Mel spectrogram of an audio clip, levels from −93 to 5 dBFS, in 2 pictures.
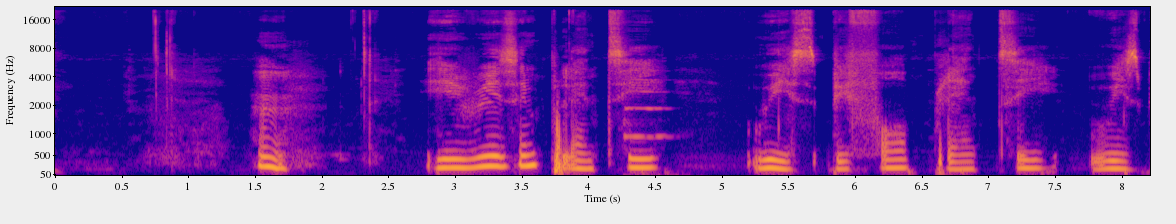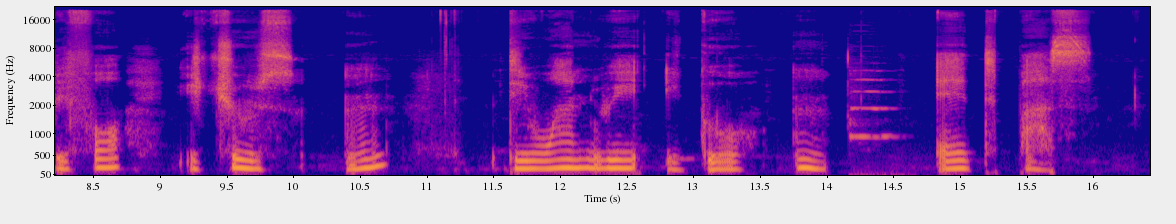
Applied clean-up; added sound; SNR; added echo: none; Wind instrument, woodwind instrument; 16 dB; none.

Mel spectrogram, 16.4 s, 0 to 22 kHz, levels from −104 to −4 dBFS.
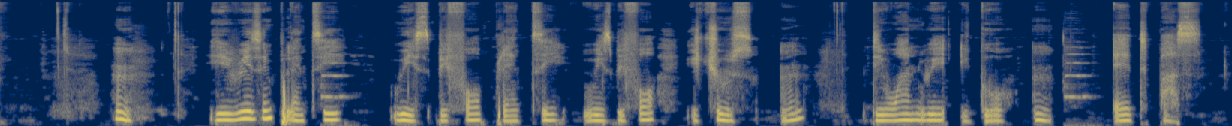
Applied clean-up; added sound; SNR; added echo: classical method Wiener filter.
